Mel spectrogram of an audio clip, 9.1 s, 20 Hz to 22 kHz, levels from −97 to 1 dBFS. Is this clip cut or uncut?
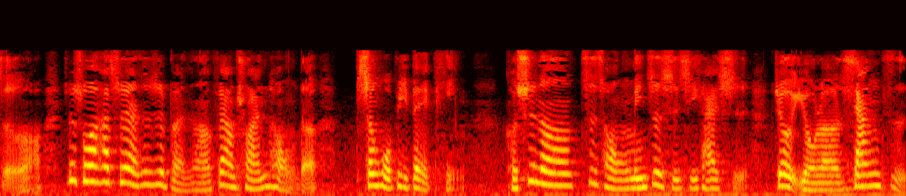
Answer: uncut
